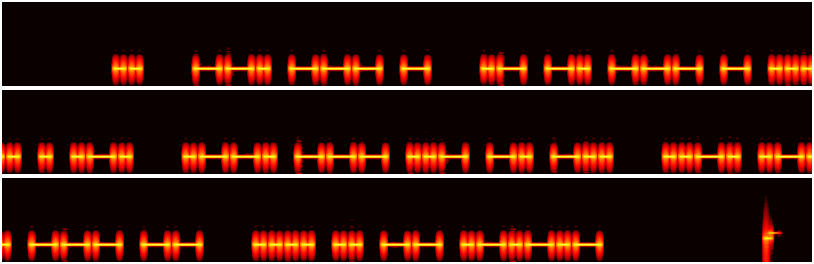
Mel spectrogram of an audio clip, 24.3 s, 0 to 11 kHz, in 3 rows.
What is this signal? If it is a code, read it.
Morse code, heard as a keyed tone, about 15 wpm, 700 Hz. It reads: I GOT ANOTHER POUND FROM HIM.
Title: Sentences from Top 1000 Words - Review Part 2 - 15wpm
